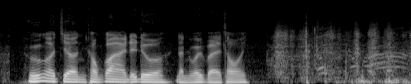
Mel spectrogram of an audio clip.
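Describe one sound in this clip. A football is kicked on artificial turf.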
